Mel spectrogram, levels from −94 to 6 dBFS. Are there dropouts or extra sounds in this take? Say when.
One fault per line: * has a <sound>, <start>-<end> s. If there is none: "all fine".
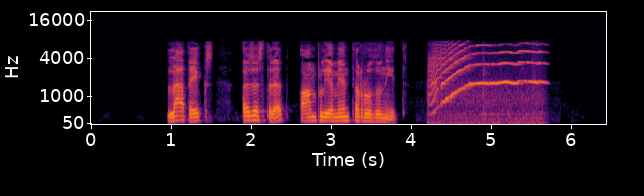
* has a squeak, 4.2-5.7 s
